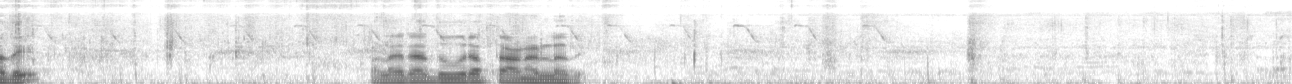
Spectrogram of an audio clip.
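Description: A man's loud, drawn-out call without words, about two seconds in: two held notes run together, the second falling away at the end.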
